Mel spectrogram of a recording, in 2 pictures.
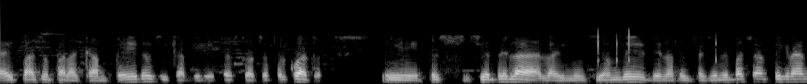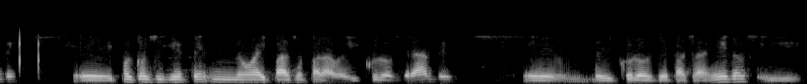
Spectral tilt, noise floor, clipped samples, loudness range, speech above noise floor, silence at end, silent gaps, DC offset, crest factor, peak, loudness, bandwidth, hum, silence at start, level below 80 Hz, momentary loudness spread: -6 dB/octave; -58 dBFS; under 0.1%; 3 LU; 36 dB; 0.1 s; none; under 0.1%; 20 dB; -2 dBFS; -23 LUFS; 5.2 kHz; none; 0 s; -68 dBFS; 10 LU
